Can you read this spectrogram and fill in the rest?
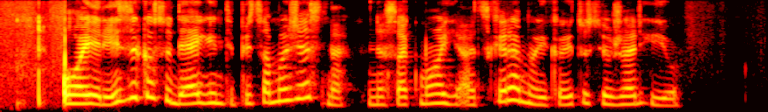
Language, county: Lithuanian, Klaipėda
